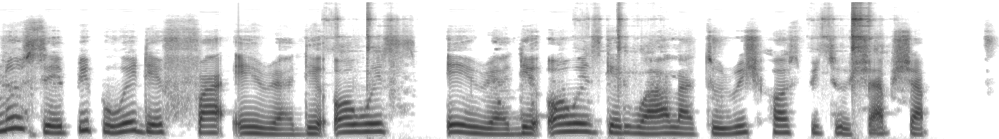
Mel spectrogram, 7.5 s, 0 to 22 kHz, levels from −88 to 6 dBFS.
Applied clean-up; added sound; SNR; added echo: neural mask model RNNoise.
